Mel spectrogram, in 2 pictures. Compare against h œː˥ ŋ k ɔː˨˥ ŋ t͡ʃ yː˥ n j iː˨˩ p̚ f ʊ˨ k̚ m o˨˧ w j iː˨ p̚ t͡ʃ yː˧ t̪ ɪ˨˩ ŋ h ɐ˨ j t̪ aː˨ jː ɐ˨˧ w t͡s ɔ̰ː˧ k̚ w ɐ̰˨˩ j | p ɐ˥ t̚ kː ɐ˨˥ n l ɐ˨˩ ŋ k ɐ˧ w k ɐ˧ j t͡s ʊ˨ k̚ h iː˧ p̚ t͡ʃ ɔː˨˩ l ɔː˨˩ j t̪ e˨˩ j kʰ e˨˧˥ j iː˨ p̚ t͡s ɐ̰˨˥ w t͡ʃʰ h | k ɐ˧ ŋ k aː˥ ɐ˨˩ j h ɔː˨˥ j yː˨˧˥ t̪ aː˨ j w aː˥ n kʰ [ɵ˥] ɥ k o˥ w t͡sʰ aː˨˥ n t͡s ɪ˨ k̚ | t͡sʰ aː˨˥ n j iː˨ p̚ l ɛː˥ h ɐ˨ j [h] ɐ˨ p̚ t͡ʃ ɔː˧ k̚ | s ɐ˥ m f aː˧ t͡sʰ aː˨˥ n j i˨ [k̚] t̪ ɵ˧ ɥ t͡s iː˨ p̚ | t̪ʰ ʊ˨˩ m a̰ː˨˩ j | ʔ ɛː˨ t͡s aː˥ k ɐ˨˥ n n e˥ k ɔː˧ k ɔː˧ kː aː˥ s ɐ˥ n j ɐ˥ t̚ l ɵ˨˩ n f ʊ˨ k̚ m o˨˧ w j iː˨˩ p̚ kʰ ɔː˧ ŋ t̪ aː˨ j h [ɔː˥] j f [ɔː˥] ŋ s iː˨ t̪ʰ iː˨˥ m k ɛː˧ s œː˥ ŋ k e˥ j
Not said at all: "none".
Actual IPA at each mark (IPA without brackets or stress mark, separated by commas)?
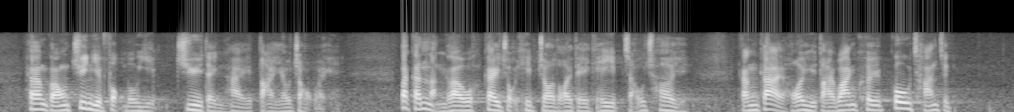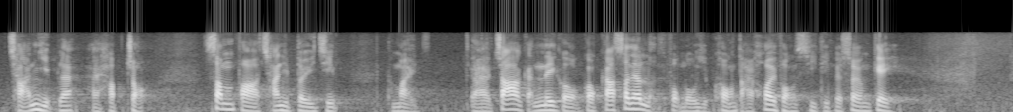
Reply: ɵ˥, h, p̚, ɔː˥, ɔː˧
